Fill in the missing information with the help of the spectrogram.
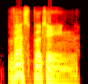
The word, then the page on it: vespertine: British English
